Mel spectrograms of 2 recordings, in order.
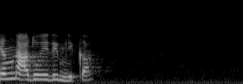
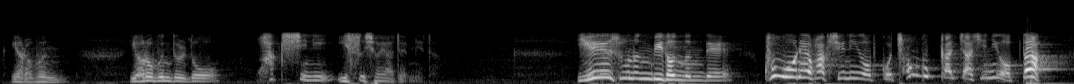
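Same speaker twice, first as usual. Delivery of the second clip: ordinary delivery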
